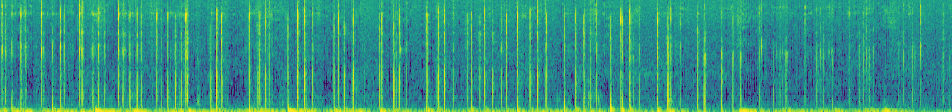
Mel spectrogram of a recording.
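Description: A small wooden cube is tapped repeatedly with quick, light, dry taps in a steady, uneven patter. Each tap is short and dies away fast, with a soft low thump underneath and a few brighter clicks on top.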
